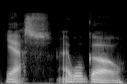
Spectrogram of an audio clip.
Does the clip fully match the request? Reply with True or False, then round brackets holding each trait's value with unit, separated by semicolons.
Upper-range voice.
False (105 Hz)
